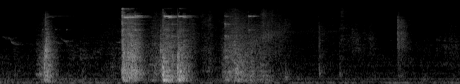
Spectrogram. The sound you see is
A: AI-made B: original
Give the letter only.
B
